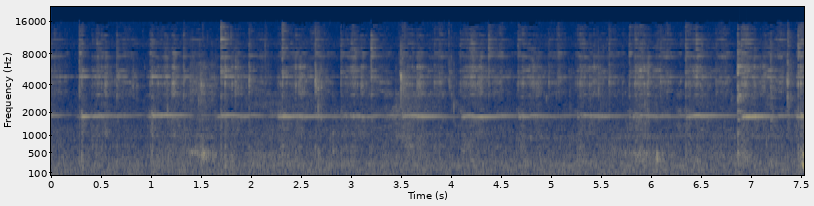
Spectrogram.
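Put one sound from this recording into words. A spoon scrapes and taps against a bowl.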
